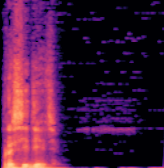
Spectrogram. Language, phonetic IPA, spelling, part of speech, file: Russian, [prəsʲɪˈdʲetʲ], просидеть, verb, Ru-просидеть.ogg
- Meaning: 1. to sit (for a while) 2. to be imprisoned, to do time (for some time)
